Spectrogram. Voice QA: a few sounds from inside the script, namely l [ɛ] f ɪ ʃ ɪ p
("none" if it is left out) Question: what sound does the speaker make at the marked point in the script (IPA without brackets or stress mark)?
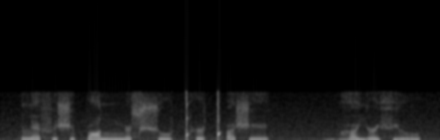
ɛ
